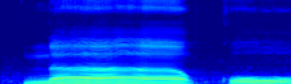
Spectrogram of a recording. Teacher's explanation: Karena huruf sebelumnya itu berharokat dhammah, ya, dhammah. Naqur dhammah, maka dia dibaca tafkhim, ditebalkan.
